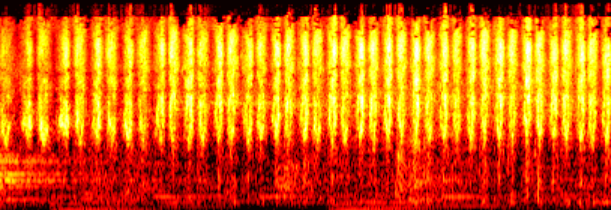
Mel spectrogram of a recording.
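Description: Palms rubbed briskly together during a yoga class, a steady run of rapid, regular rasping strokes, close and continuous, with no talk over it.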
